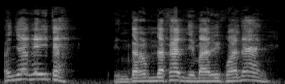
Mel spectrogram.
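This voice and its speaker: A man's voice: fairly high pitch, big pitch swings, brisk, sharp tone, exaggerated voice. A man with an Ilocano accent playing a grumbling, put-upon village husband in a radio comedy drama. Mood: reproachful.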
